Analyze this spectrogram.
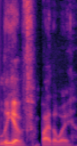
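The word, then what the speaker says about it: Liev: Ed pronounced his name Le of by the way like he actually gave it two syllables really yeah in his book so maybe that is how it's pronounced I've always said leave shriber too I think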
